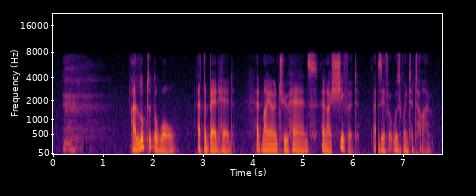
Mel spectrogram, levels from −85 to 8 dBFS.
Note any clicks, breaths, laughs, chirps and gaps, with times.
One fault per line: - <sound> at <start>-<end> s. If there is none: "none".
- sigh at 0.2-1.3 s
- dropout at 6.5-6.5 s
